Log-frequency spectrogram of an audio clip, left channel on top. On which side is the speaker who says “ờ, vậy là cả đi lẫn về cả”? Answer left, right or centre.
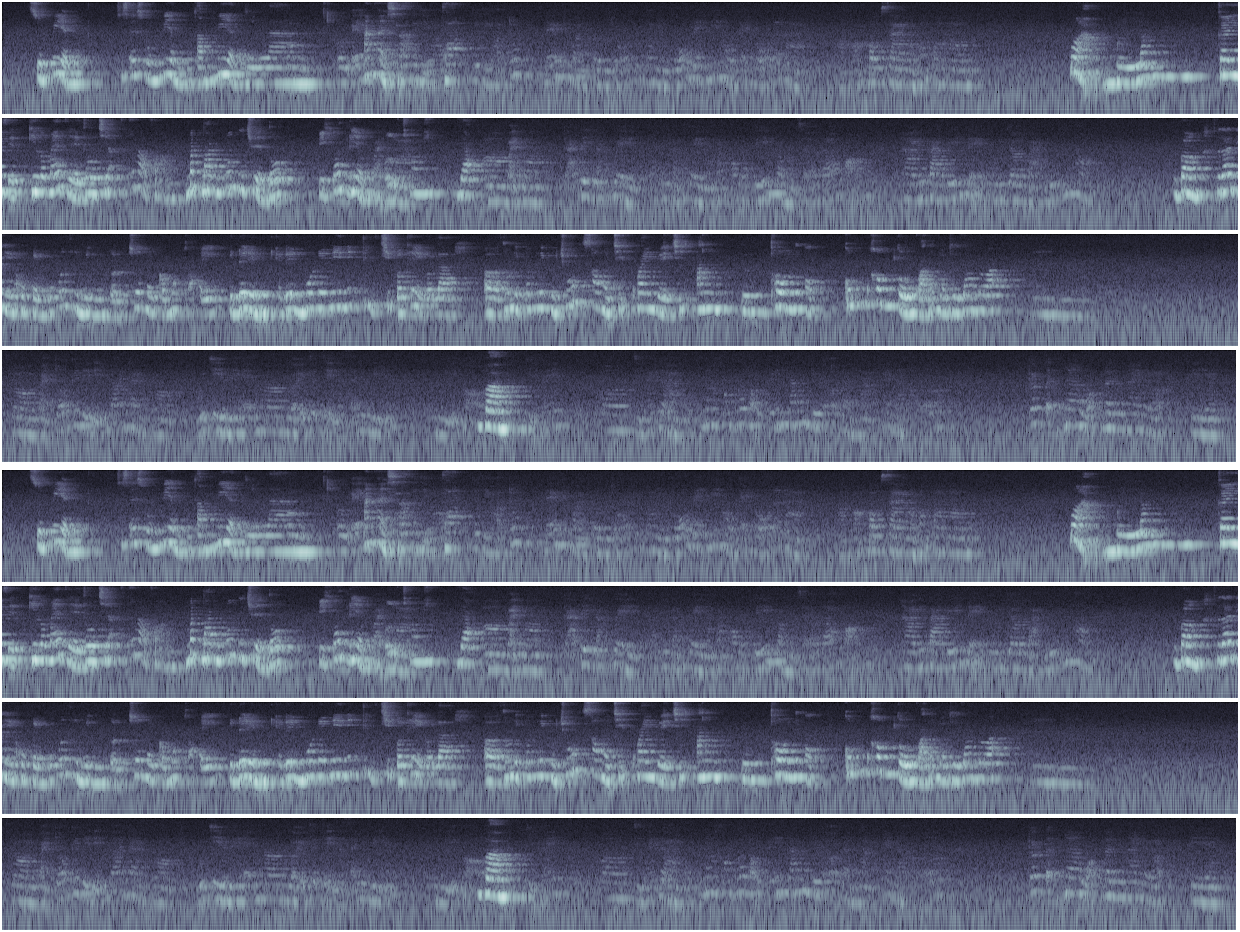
Right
